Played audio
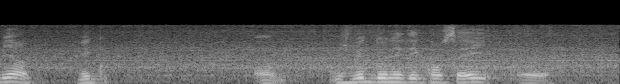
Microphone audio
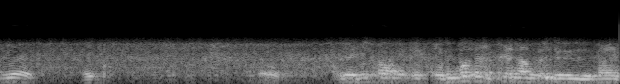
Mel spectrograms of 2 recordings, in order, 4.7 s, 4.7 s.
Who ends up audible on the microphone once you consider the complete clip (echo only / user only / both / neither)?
both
